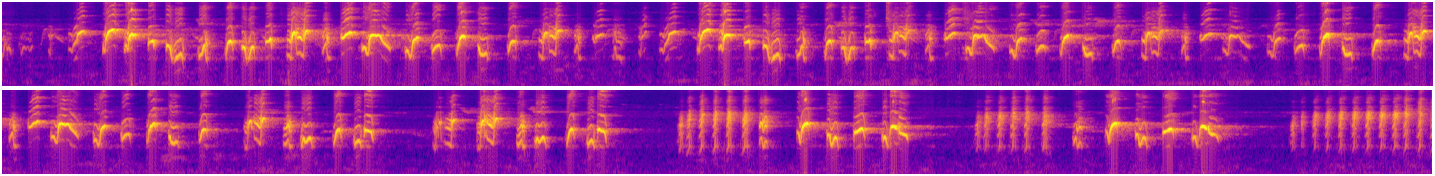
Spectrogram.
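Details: Red-whiskered bulbul calls: a dense, rapid run of bright chirping notes, ending with several harsher, buzzy bursts.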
